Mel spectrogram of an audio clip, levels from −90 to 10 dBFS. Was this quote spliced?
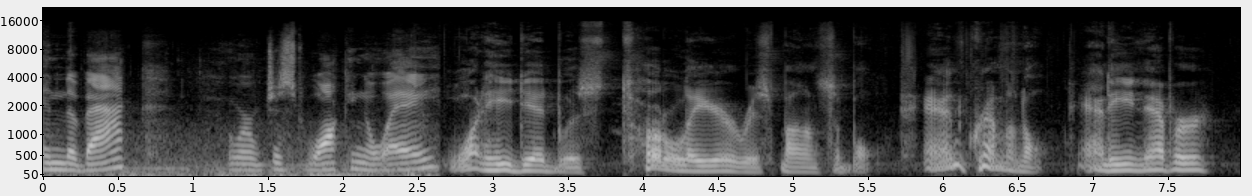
yes; 3 cuts; at 2.7 s, 5.7 s, 6.8 s

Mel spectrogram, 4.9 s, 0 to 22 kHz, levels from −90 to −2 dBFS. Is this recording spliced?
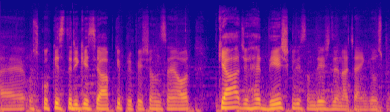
no; 0 cuts

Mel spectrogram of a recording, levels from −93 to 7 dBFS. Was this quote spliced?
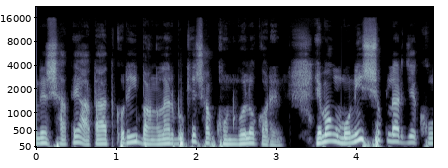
no; 0 cuts

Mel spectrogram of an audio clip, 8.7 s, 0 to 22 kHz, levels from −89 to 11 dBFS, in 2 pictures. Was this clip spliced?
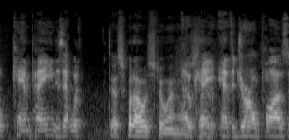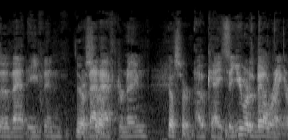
no; 0 cuts

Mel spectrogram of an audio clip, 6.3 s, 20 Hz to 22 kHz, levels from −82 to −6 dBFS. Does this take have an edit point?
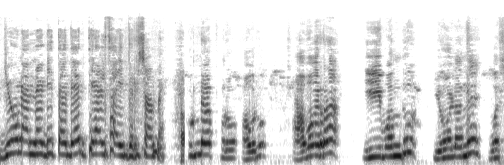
yes; 1 cut; at 2.2 s

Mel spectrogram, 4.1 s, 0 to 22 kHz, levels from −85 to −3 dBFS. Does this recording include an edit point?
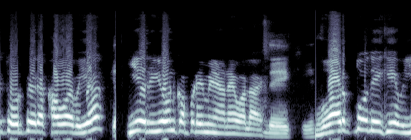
yes; 2 cuts; at 1.1 s, 3.0 s

